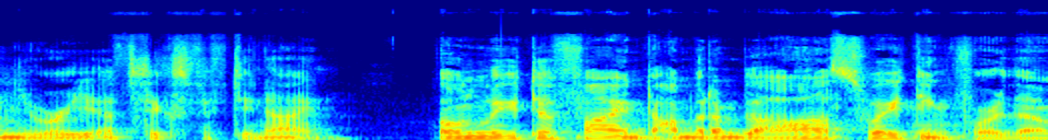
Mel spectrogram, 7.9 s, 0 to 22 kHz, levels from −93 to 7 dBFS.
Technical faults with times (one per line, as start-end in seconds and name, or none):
0.00-7.86 stereo read as mono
